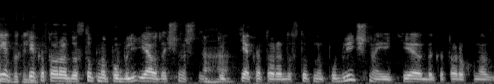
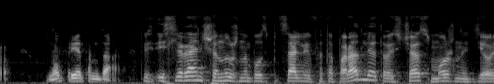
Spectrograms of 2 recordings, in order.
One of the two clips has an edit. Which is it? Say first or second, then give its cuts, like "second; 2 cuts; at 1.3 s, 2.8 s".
second; 1 cut; at 1.3 s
